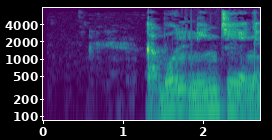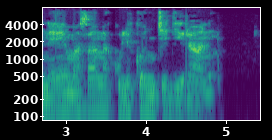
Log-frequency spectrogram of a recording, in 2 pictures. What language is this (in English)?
Swahili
